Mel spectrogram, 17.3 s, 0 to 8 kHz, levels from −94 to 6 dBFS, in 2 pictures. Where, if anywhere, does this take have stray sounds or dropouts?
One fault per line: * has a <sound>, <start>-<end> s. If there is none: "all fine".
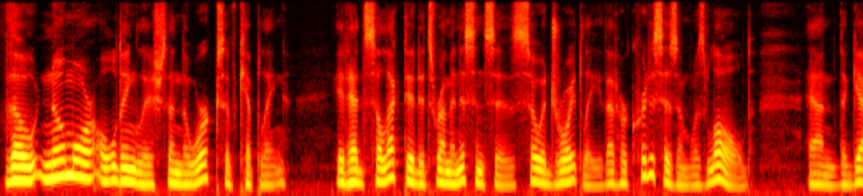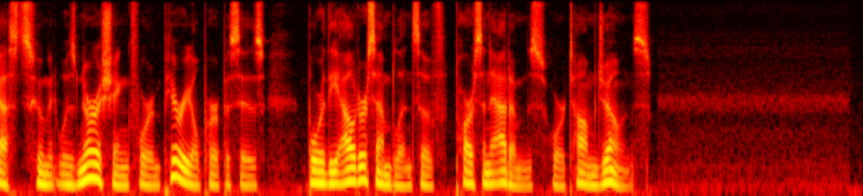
all fine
